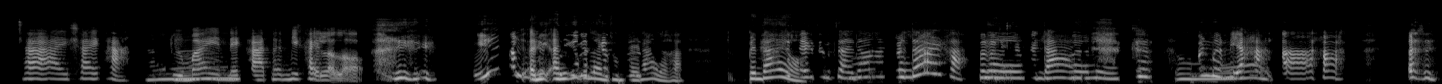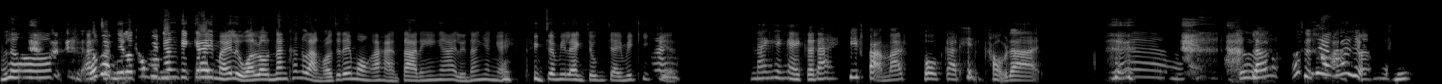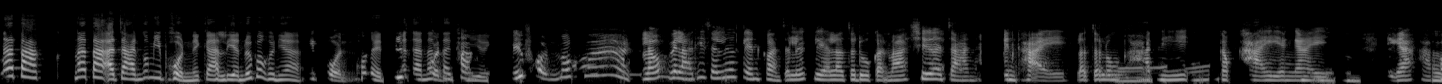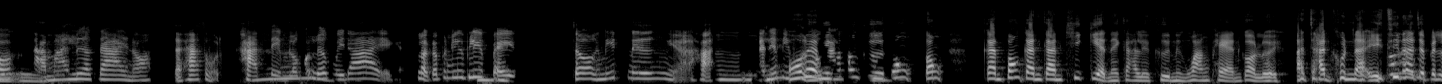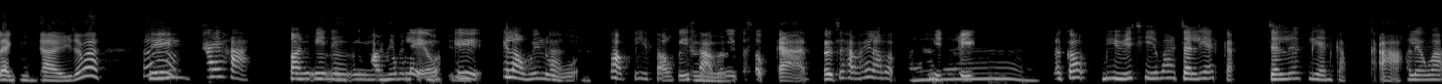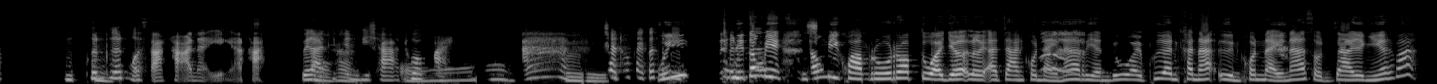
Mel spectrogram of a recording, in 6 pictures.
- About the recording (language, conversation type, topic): Thai, podcast, คุณมีวิธีจัดการกับความขี้เกียจตอนเรียนยังไงบ้าง?
- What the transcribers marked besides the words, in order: in English: "คลาส"; laugh; unintelligible speech; tapping; laughing while speaking: "ตาค่ะ คนอื่นอาจจะไม่ทำ"; laughing while speaking: "ไง ?"; laugh; unintelligible speech; in English: "คลาส"; in English: "คลาส"; laughing while speaking: "อาจารย์คนไหน"; unintelligible speech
